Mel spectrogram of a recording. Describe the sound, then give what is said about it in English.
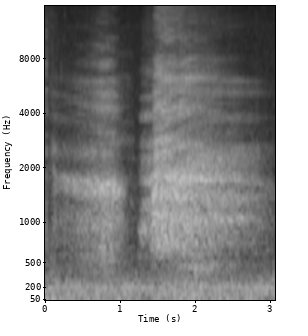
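A relaxation breathing exercise: a short breath in, then a long, loud, airy exhale lasting well over a second, steady and with no other sound. “It's exhale.”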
